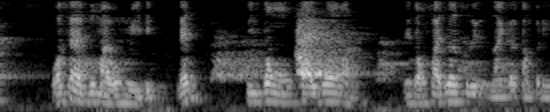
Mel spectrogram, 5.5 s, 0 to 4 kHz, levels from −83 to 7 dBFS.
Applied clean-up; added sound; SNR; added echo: classical method WPE with log-MMSE.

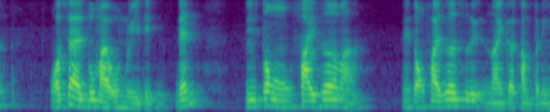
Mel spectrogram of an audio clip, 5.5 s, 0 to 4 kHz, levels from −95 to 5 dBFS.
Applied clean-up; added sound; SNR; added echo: none; none; none; none.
